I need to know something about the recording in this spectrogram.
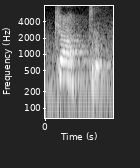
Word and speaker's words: quatre: Number 4 is quatre.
